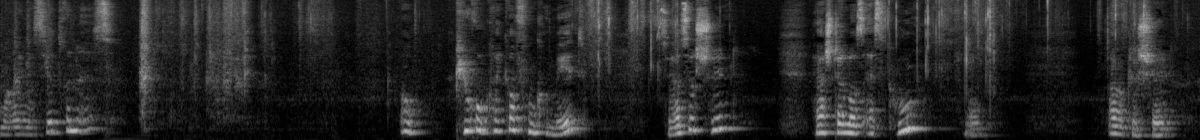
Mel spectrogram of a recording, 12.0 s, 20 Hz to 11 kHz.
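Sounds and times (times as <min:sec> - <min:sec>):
cardboard packaging rustling: 0:01.7 - 0:03.4, 0:05.8 - 0:07.0, 0:08.7 - 0:12.0
cardboard packaging scrape: 0:01.8 - 0:03.3.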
